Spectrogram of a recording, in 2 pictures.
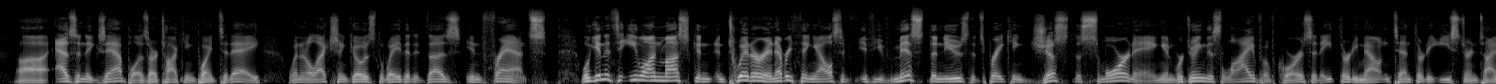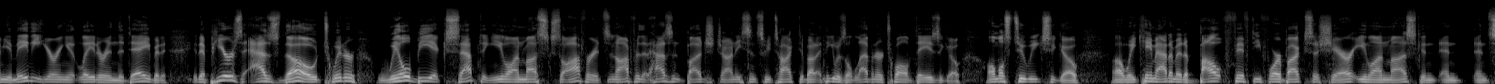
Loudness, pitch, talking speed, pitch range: -29 LUFS, 120 Hz, 240 wpm, 110-135 Hz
